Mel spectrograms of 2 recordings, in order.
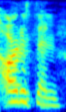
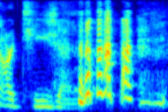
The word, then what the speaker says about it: artisan: Yeah, artisan. I keep saying artesian.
